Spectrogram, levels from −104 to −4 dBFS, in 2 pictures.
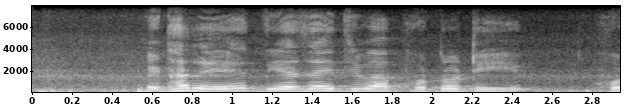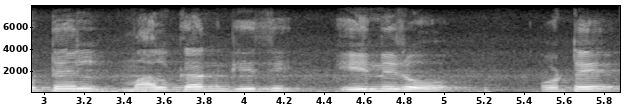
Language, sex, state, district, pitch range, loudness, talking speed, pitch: Odia, male, Odisha, Malkangiri, 140-195 Hz, -18 LUFS, 100 wpm, 180 Hz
